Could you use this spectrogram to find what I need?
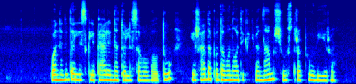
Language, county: Lithuanian, Kaunas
